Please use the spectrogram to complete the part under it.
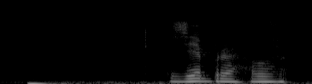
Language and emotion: Russian, neutral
